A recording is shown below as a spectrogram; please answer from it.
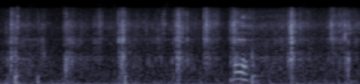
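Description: A runner's footfalls on a dirt trail covered in dry leaves, nearly three steps a second in an even rhythm, with a short grunt near the end.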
